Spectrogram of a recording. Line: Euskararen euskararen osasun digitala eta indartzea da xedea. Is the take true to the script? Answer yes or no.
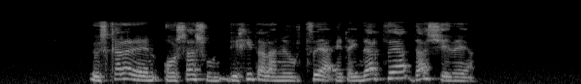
no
